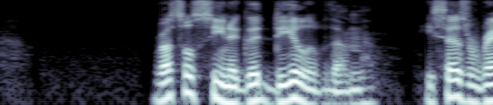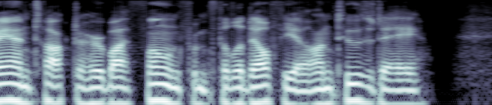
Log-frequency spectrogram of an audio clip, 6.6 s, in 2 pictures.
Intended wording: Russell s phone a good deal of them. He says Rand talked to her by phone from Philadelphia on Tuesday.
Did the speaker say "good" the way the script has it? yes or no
yes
